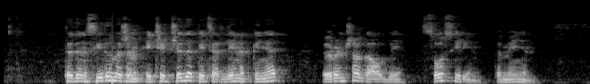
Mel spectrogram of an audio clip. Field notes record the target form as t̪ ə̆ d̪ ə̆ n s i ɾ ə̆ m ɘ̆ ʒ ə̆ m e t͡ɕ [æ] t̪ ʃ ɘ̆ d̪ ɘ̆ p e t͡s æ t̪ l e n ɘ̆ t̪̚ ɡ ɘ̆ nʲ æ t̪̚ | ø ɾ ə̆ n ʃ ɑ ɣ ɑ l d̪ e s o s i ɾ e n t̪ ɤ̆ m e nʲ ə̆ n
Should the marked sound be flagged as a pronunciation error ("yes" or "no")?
yes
